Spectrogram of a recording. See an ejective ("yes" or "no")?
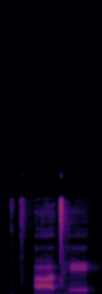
yes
